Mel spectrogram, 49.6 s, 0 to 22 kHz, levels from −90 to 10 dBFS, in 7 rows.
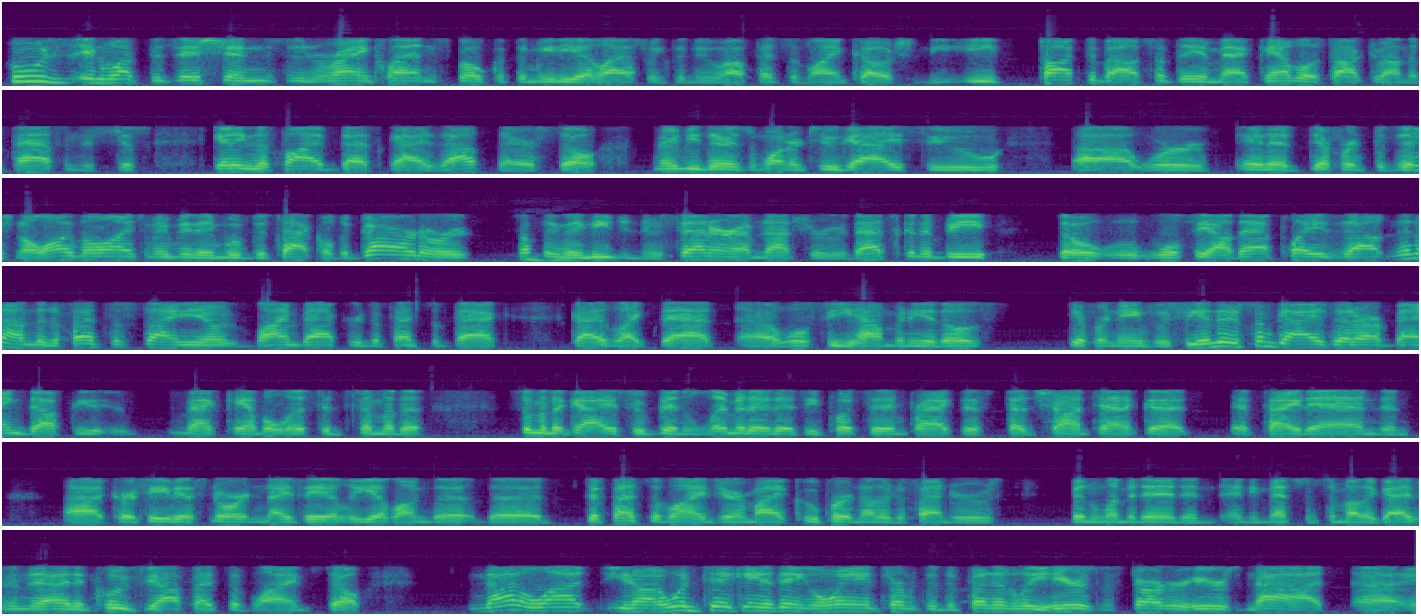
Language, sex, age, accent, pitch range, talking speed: English, male, 40-59, American, 115-135 Hz, 240 wpm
